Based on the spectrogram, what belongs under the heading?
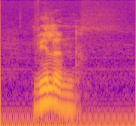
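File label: "willen", Dutch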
